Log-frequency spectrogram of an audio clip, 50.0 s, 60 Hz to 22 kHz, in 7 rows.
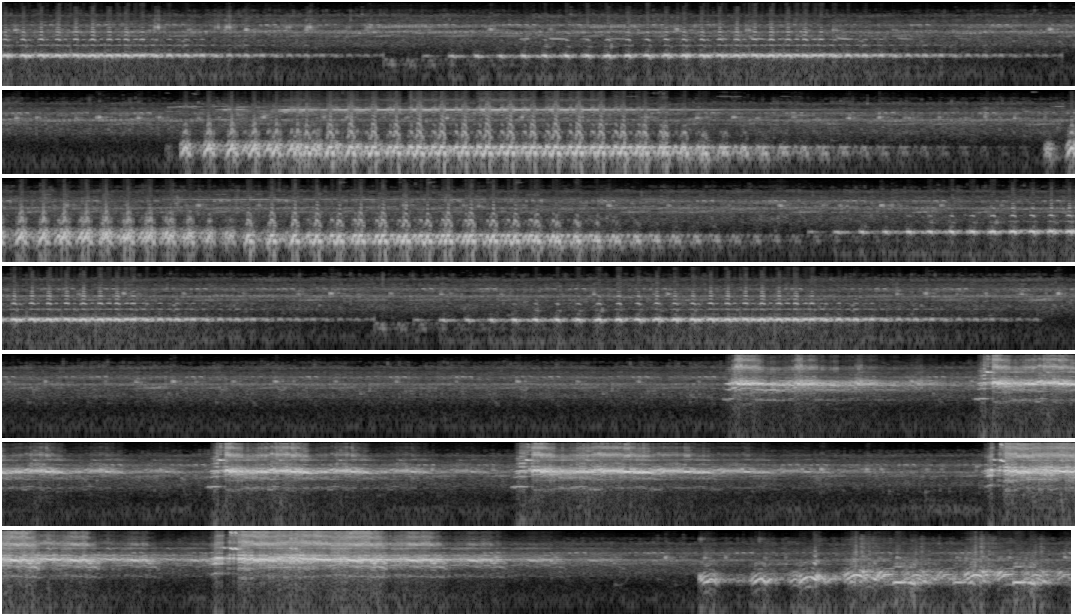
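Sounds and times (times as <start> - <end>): owl wavering hoot: 0.0 - 7.1, 8.3 - 28.4, 33.4 - 41.3, 42.3 - 50.0
owl rasping screeches: 42.3 - 46.6.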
